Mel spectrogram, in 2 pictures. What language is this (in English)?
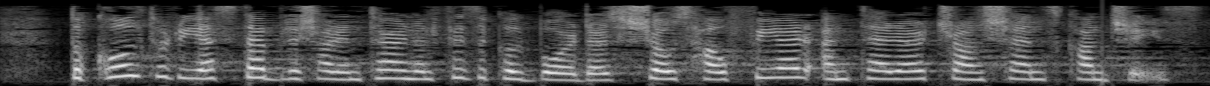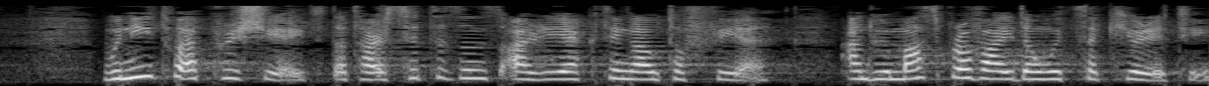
English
